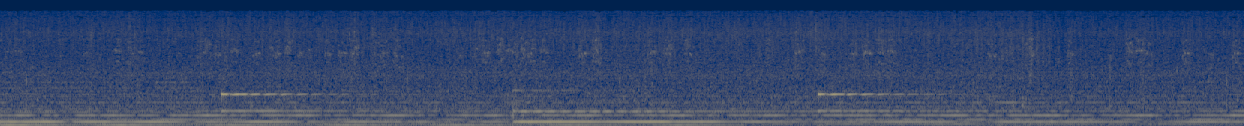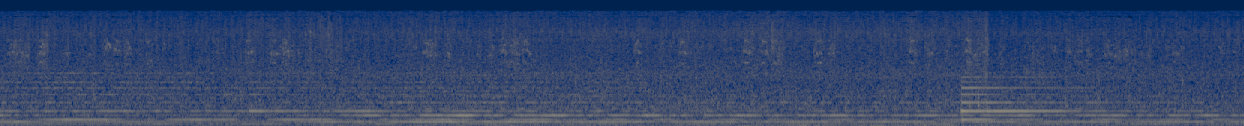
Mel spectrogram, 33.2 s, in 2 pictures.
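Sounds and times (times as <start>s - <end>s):
steady rain patter: 0.0s - 33.1s.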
